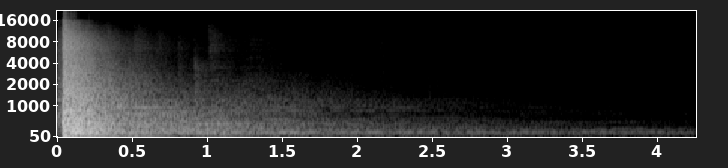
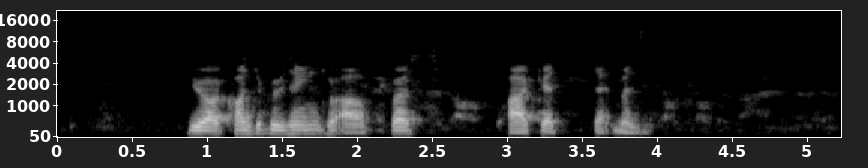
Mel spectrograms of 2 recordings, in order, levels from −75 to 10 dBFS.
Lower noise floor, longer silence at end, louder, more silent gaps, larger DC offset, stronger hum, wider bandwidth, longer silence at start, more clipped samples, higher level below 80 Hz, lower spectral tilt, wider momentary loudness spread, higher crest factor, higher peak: second, -53 dBFS vs -67 dBFS; first, 2.55 s vs 1.3 s; first, -16 LUFS vs -19 LUFS; neither; neither; neither; first, 16 kHz vs 5.2 kHz; second, 0 s vs 0.9 s; first, 0.2% vs under 0.1%; first, -36 dBFS vs -70 dBFS; second, -3.5 dB/octave vs -9 dB/octave; first, 27 LU vs 11 LU; about the same, 20 dB vs 18 dB; about the same, 0 dBFS vs -2 dBFS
